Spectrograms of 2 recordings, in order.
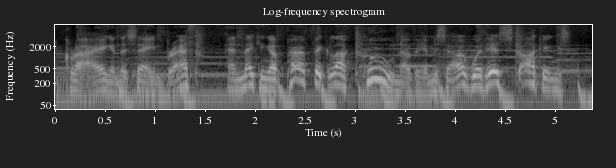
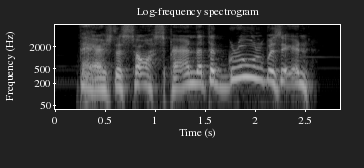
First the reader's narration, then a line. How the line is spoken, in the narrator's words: cried Scrooge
